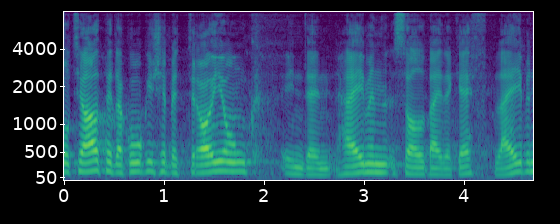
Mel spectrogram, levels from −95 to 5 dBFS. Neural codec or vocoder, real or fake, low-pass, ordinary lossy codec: codec, 16 kHz, 16 kbps, FunCodec, trained on Chinese and English, 50 frames a second; fake; none; none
